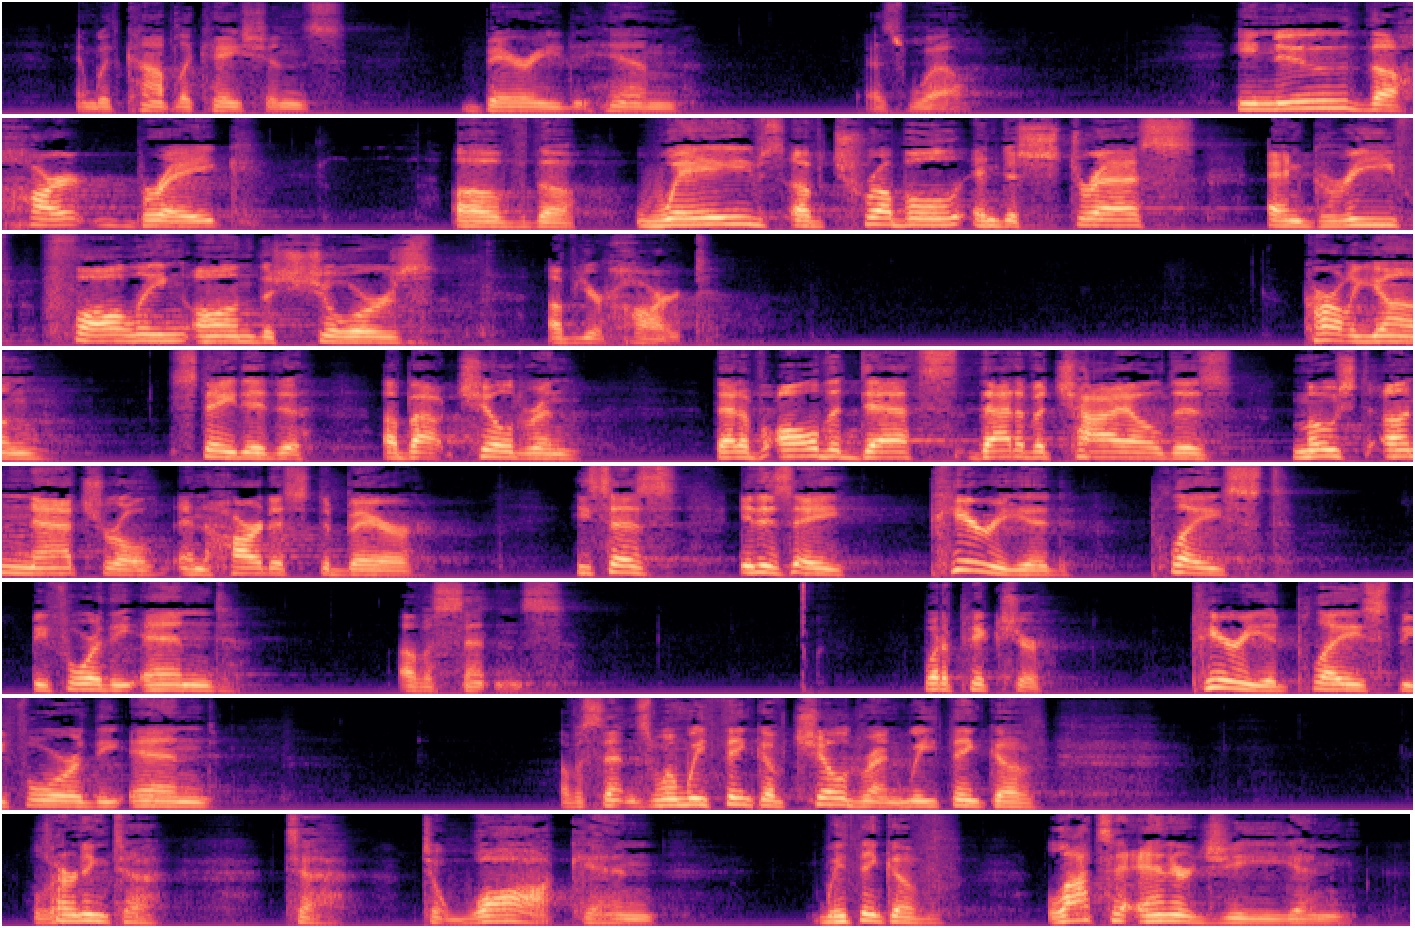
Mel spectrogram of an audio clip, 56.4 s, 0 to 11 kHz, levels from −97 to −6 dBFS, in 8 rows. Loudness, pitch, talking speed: -20 LUFS, 130 Hz, 100 wpm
